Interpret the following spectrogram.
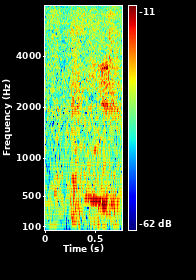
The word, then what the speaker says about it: Gil: Gil, it's pronounced as Gil.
